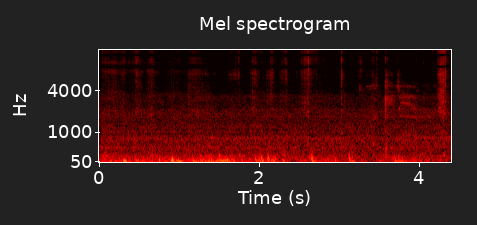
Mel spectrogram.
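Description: Faint handling noise: soft, irregular rubs and light knocks as a hand moves among the plastic leaves of a gecko enclosure.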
